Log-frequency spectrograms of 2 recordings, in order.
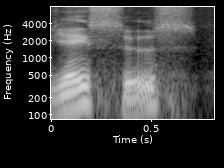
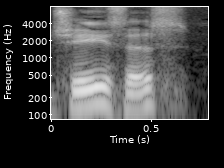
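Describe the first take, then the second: First: The name is said with Greek sounds. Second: The name is said with English sounds. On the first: "based on the Greek pronunciation" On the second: "Jesus is an English pronunciation"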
